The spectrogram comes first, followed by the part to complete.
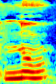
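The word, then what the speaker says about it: ν: Relacionado con esto está v, que se pronuncia nu, que también es una letra griega, que representa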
